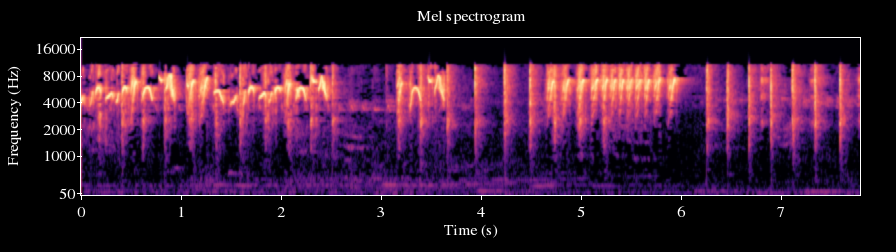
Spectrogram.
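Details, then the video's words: Sunbird in a lively contest of two kinds of sunbird: rapid, high twittering phrases mixed with sharp, dry clicks and ticks, a brief quieter break midway, then more chattering. "KOLIBRI NINJA VS KOLIBRI WULUNG SUPER GACOR"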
